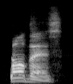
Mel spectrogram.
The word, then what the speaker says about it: Dolbez: Dolves, is is it Dol Dolz or how do you say your name? Dolves.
